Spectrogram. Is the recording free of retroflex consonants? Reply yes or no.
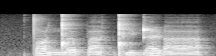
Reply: no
